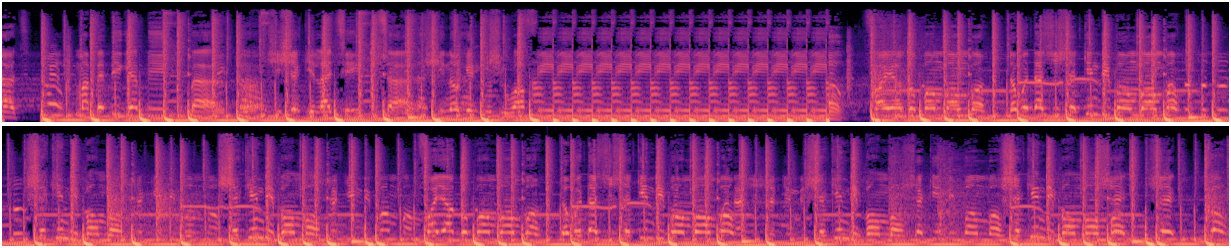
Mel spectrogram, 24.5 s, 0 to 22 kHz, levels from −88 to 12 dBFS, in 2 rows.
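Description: From 5.51 s to 8.27 s the audio falls into a broken-record loop: a fragment of about 195 ms repeats exactly, back to back, 14 times, giving a stuttering mechanical pattern that lasts nearly 3 seconds. This points to a stall in the player, encoder or stream, which likely kept resending the last fragment it held instead of fresh data. Whatever audio belonged in that stretch is missing, and normal playback resumes after 8.27 s.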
